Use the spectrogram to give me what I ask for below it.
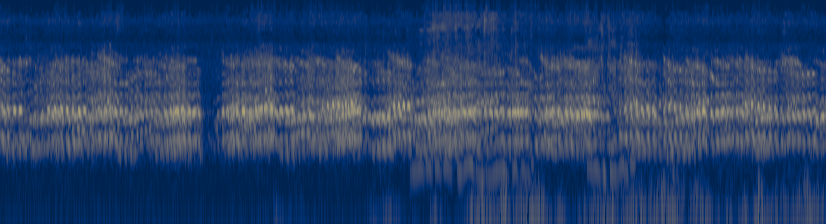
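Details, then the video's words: Spring frog chorus of rapid, overlapping rattling croaks, broken by a short pause near the start, then steady again, with a low rumbling background and a faint lower wavering sound partway through. "개구리소리 the sound of frog broke spring"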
